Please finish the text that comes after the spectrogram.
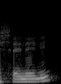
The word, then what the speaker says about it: Sheneni: How are you, Sheneni? I'm fine. Yeah, I hope I got that pronunciation right.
